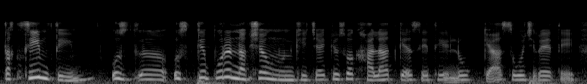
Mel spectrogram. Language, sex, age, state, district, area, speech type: Urdu, female, 30-45, Delhi, South Delhi, urban, spontaneous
